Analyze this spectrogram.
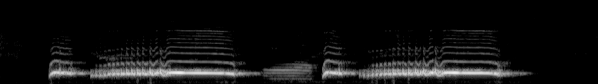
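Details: Dove recorded as a training call to get a quiet dove singing: two long, drawn-out coos, each opening with a short rising note, then a steady mellow tone with a softer, lower tail, separated by silence.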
